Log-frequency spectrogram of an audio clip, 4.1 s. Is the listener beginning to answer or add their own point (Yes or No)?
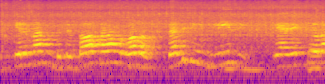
No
